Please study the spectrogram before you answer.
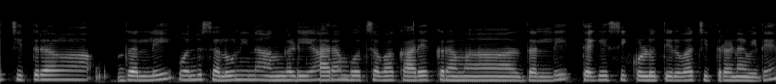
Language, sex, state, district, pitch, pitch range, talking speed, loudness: Kannada, female, Karnataka, Chamarajanagar, 200 Hz, 190-210 Hz, 60 wpm, -32 LUFS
